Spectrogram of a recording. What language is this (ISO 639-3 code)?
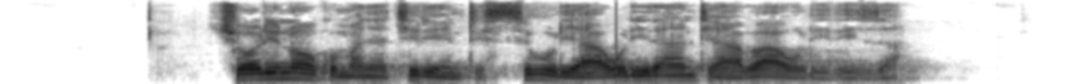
lug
